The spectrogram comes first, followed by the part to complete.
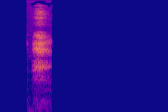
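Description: A woman's single short, breathy sigh, about a third of a second long, shortly after the start.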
